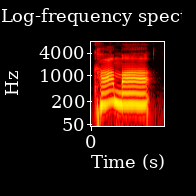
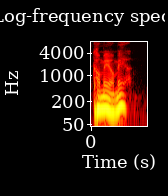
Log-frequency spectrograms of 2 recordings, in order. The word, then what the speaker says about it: Kamehameha: I mean, let me try it again. It's Kamehameha. Oh, Kamehameha. Kamehameha. Kamehameha. – You know I'm going to make it short about this. – Kamehameha.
